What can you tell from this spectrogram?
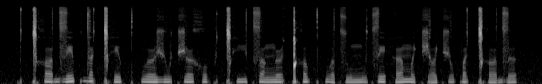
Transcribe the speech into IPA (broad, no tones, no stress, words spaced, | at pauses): ǀʰʌd͡zepdɐ ǀʰekʷʰə˞ʒu t͡ʃə˞xokǀʰit͡sʌ ŋə˞ǃʰʌkʷʰʌt͡su mut͡sehɐmə t͡ʃʌt͡ʃop ɐǀʰʌd͡zə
